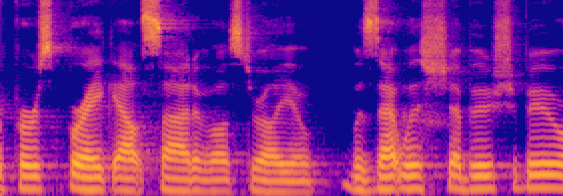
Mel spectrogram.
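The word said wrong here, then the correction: Shabooh Shoobah: With Shabu Shaba, that's how you pronounce that.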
